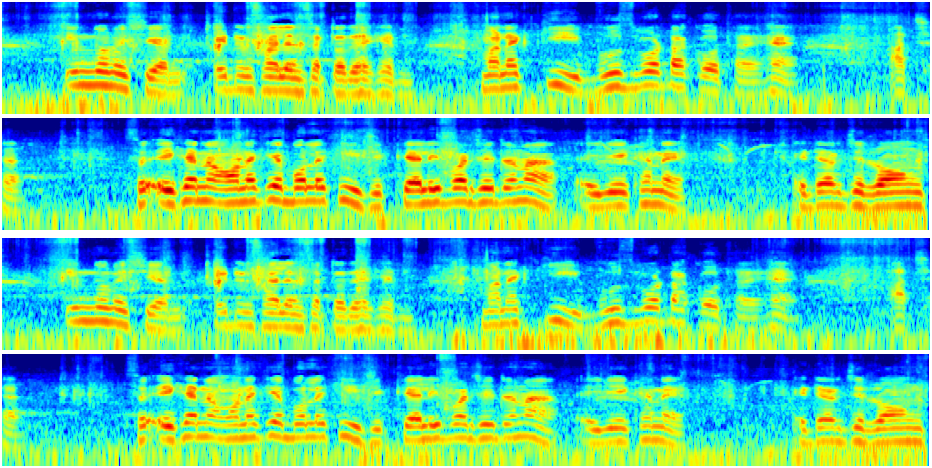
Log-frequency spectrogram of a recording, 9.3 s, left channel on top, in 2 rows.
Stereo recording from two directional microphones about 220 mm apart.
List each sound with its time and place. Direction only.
0.6 s speech: 25° left (ahead or behind)
5.3 s speech: 25° left (ahead or behind)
